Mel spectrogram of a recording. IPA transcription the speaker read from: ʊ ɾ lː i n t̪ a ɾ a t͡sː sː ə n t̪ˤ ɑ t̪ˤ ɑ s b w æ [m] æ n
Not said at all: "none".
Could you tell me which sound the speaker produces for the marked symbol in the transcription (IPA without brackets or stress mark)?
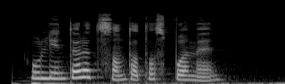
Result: m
